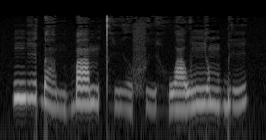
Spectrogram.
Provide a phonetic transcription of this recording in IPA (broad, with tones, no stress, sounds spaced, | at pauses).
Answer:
ŋ i˧ ɗ a̤˨˩ m ɓ a˧ m t̪ʰ i̤˨˩ ə̯ f i̤˨˩ h w a˨˦ w ɲ ə˧ m ɓ i˨˦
